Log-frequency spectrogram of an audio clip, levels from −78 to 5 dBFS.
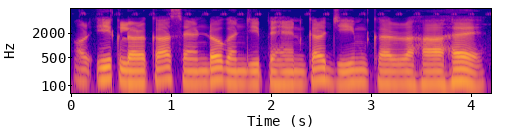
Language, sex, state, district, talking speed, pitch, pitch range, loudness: Hindi, male, Jharkhand, Ranchi, 140 wpm, 120 Hz, 115-130 Hz, -18 LUFS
